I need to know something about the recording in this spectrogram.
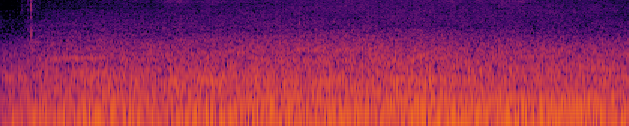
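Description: Low outdoor rumble that rises within the first second and then holds steady, with a single click right at the start.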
